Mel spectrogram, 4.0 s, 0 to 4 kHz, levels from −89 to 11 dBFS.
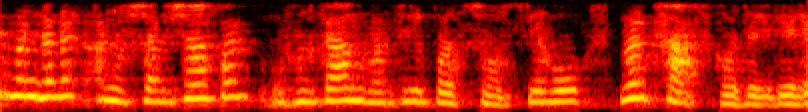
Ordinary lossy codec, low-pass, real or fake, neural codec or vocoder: none; 3.6 kHz; fake; vocoder, 22.05 kHz, 80 mel bands, HiFi-GAN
